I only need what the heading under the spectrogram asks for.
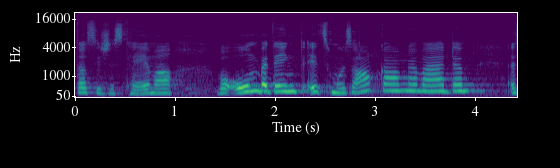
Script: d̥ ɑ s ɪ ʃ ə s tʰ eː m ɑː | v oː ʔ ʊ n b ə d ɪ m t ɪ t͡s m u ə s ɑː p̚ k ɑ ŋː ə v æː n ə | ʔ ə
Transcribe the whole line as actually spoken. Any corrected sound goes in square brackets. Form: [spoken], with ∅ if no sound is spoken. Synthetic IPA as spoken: d̥ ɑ s ɪ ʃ ə s tʰ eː m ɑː | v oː ʔ ʊ n b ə d ɪ [ŋ] t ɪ t͡s m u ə s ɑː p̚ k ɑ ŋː ə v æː [d] ə | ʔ ə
